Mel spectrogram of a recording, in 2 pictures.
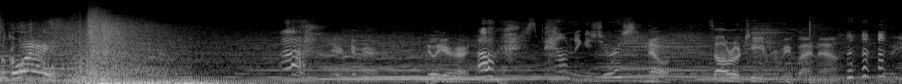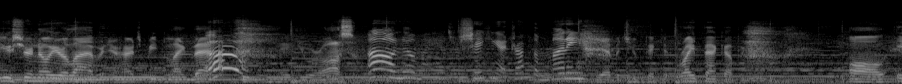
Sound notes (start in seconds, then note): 1.5 dramatic music; 8.4 Jill laughs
